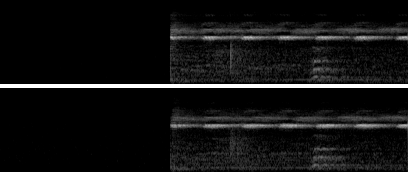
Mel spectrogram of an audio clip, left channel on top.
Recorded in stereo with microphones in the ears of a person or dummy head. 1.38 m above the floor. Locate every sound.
1.7 s a dog barking: 65° left (ahead or behind), 2 m; by 4.1 s 60° left (ahead or behind), 4 m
